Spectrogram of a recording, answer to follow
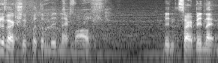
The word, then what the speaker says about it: Mauve: I could have actually put the Midnight Mauve. Midnight Maeve.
